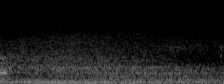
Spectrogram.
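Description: Low, steady rumble of a motor vehicle engine running in the background.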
